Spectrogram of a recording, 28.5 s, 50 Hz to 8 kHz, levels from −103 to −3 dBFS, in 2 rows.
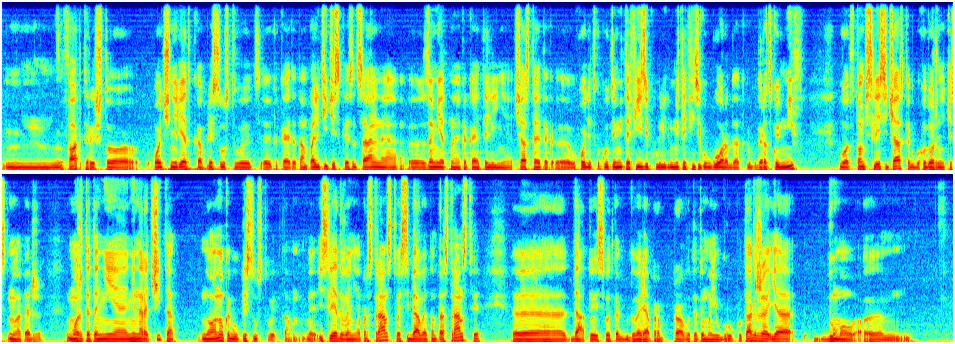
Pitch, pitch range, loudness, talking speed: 105 Hz, 95-110 Hz, -14 LUFS, 145 wpm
